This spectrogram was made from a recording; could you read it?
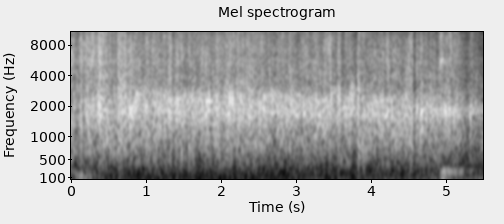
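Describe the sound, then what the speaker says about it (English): A graduation ceremony audience at Father Muller Homoeopathic Medical College, Mangalore, applauds prize winners with loud, steady clapping that carries evenly throughout. "Audience, please give a round of applause."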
